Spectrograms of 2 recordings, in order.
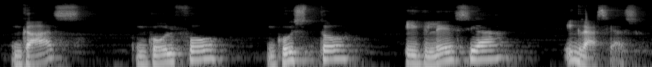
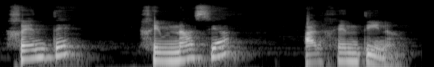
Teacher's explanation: when it comes before the vowels E and I, it is strongly aspirated, like H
